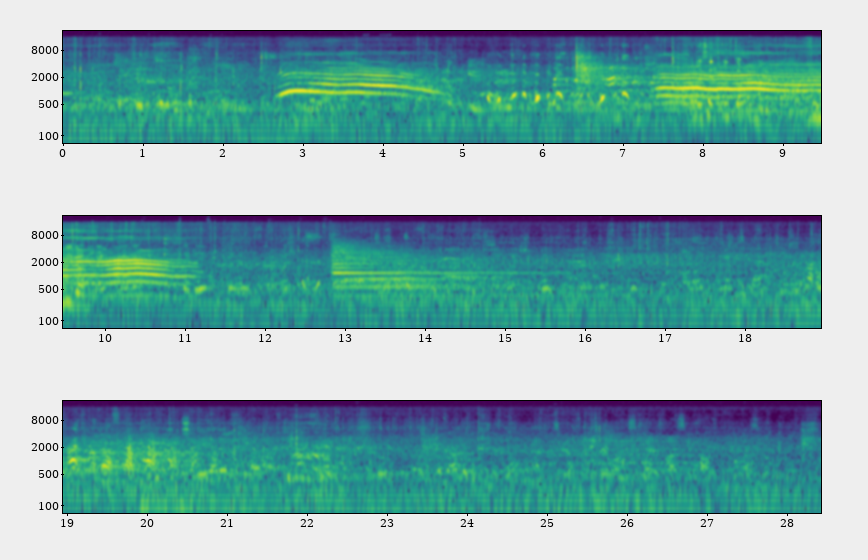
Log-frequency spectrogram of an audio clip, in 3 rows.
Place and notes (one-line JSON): {"title": "Domplatz, Salzburg, Österreich - Raumton Domplatz", "date": "2007-04-16 19:47:00", "description": "Etwas Näher. Die Besucher der Messe verabschieden sich vor der Kirche.", "latitude": "47.80", "longitude": "13.05", "altitude": "433", "timezone": "Europe/Vienna"}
